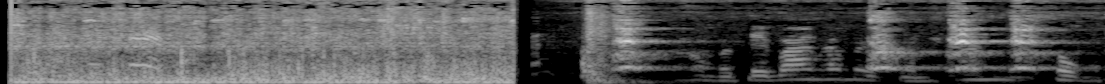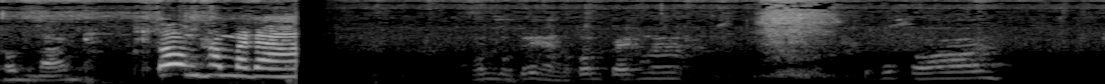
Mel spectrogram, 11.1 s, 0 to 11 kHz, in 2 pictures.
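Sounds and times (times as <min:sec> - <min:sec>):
wind buffeting microphone: 0:00.0 - 0:02.6.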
